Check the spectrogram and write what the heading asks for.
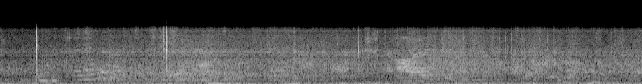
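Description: Indistinct chatter of other people, with two sharp knocks, one just under a second in and another a little after three seconds.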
